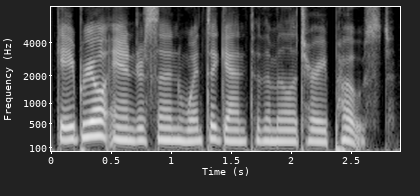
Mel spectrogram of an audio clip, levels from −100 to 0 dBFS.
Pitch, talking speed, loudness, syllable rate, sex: 205 Hz, 165 wpm, -19 LUFS, 5.3 syllables/s, female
